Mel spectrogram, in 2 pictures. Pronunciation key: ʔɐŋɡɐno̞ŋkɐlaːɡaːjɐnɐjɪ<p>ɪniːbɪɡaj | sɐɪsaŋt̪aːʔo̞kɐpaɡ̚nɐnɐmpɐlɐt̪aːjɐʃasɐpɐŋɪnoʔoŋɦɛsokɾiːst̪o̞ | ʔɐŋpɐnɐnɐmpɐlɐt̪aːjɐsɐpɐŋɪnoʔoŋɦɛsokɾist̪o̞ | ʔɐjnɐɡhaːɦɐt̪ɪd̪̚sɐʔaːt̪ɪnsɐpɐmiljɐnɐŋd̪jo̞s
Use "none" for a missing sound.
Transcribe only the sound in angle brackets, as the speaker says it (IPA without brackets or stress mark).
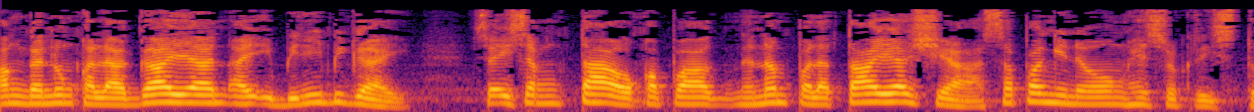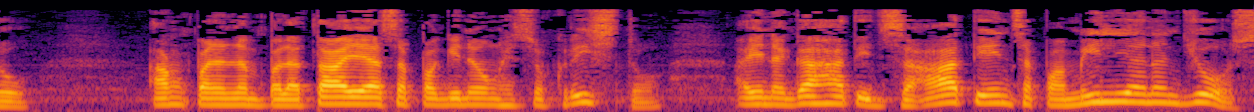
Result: b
